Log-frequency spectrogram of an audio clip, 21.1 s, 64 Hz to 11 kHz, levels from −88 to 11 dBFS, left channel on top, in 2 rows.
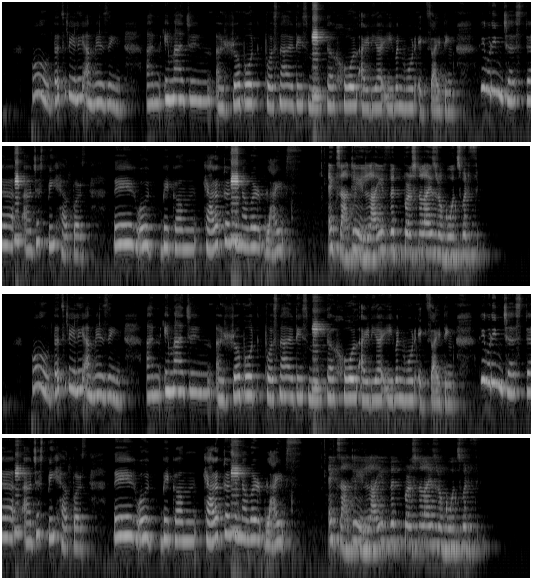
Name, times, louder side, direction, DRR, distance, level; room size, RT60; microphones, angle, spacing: voice 1, 0.6-12.2 12.8-16.2, right 1 dB, 15° right, 0.7 m, -34 dB
Vehicle horn car horn honking, 4.9-17.9, left 8 dB, 45° left, 0.8 m, -35 dB
voice 2, 17.1-20.1, left 3 dB, 70° left, 1.0 m, -35 dB
10.5 x 10.0 x 9.1 m
head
